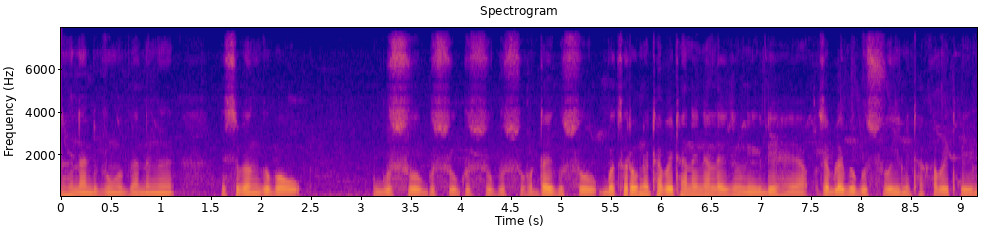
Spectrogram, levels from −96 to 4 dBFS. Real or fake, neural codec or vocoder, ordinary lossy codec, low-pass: real; none; none; none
